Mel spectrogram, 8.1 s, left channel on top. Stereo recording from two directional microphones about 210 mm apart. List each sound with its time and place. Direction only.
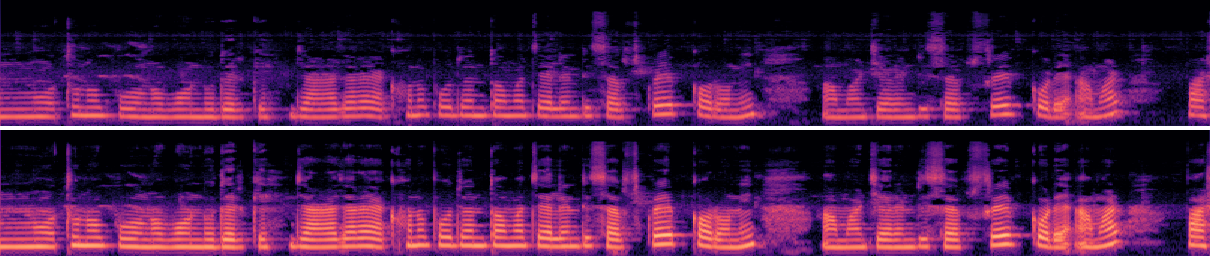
0.1 s speech: 25° right (ahead or behind)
